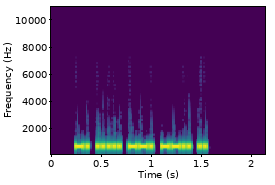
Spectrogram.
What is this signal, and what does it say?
Morse code, heard as a keyed tone, about 45 wpm, 700 Hz. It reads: N5GZI
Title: USA Call Signs - 4x Character Spacing - 45wpm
